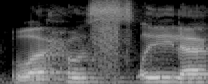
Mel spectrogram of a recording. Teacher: وحصل، یہاں بھی صاد کا خیال کرنا ہے کہ صاد کو موٹا کر کے پڑھیں گے، اگر موٹا نہ کیا تو صاد سین بن جائے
